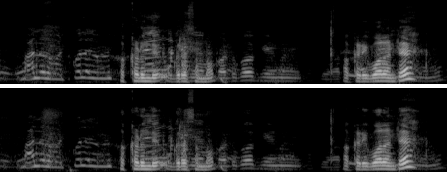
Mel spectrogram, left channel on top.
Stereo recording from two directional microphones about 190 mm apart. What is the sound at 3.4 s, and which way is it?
Speech, 15° right (ahead or behind).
